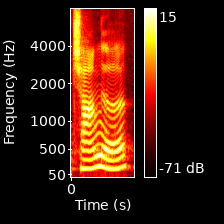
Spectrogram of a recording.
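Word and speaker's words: Chang'e: moon who's that well this person is called changa and she is a legendary character and when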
